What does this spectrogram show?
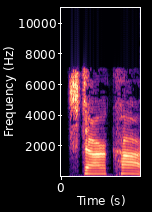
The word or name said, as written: star carr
